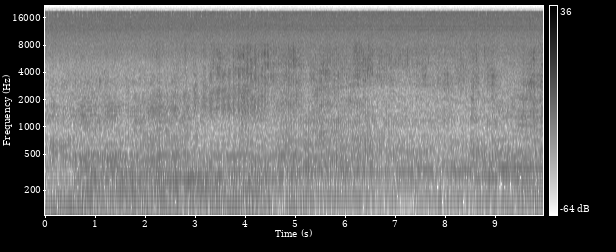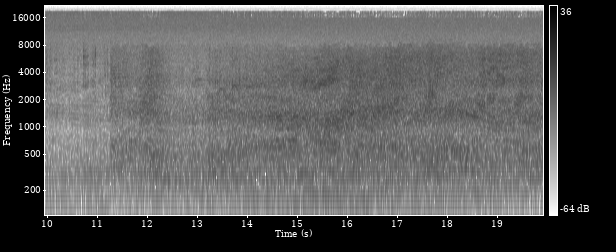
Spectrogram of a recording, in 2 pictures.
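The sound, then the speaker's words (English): Loud, continuous motorcycle engines roar as bikes race to the finish at the conclusion of a motorcycle race, their pitch rising and falling with the throttle, then swelling into a harsher, broader roar for the final stretch. “Just watch this amazing conclusion to a motorcycle race.”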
